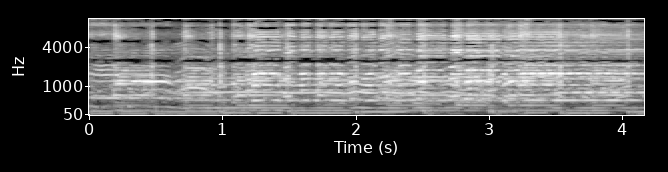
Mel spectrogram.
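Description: Live norteño-sax band music: an instrumental passage, with a lead melody over a bass line and drums and no singing.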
